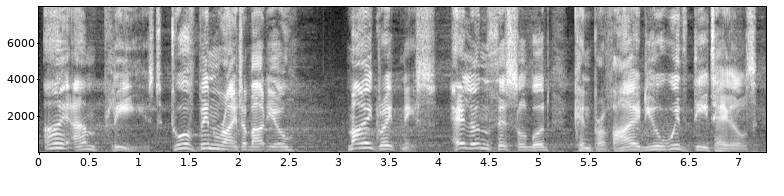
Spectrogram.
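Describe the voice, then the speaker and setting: Elderly pompous British portrait, nostalgic, courtly, highish animated delivery, game character, music underneath. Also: male voice, unhurried, exaggerated voice. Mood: grand, courteous. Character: pompous, nostalgic old male portrait of a former minister. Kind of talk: video game character acting. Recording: long reverberant hall, music underneath.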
